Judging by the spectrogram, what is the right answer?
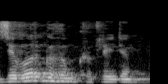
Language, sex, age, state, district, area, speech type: Bodo, male, 30-45, Assam, Chirang, rural, spontaneous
